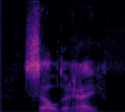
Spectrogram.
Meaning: celery (Apium graveolens, a herb)
- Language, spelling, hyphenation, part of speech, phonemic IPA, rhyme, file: Dutch, selderij, sel‧de‧rij, noun, /ˌsɛl.dəˈrɛi̯/, -ɛi̯, Nl-selderij.ogg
